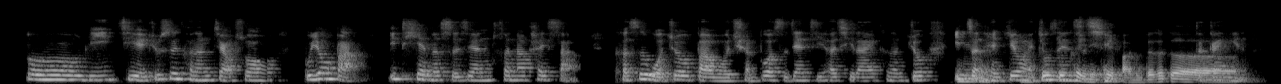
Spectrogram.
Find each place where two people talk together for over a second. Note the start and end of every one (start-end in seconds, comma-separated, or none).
9.6-11.2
